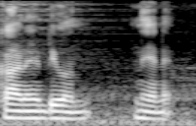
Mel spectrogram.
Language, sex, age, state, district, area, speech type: Malayalam, male, 18-30, Kerala, Palakkad, urban, spontaneous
